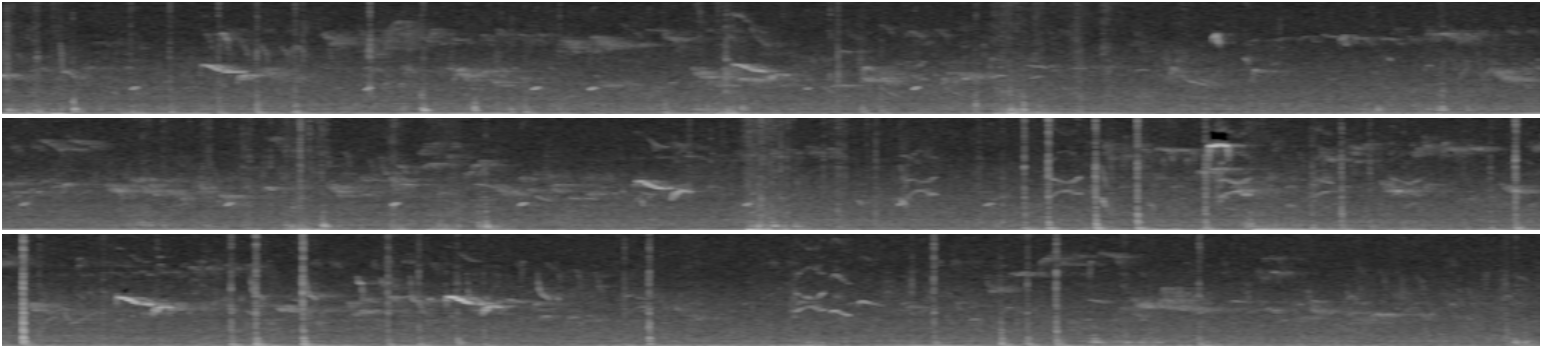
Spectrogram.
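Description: Small garden songbirds calling with short, high chirps every second or two, over a steady low rumble, with occasional sharp taps.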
